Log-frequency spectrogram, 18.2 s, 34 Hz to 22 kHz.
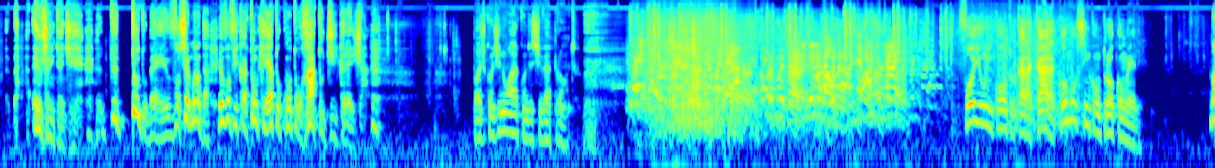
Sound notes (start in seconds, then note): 9.4 chatter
